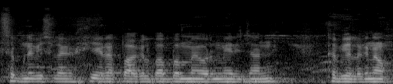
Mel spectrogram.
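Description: A man's voice: medium pitch, completely flat delivery, normal speed, noisy background. A young man, chatting casually as he walks through temple grounds, filming himself on a phone at arm's length. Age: young adult. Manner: chatty, calls viewers brother, narrates as he walks. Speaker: travel vlogger. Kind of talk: casual walking vlog. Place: temple grounds and stairwells, indoors and out. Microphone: phone held at arm's length.

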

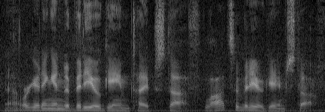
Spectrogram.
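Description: A man's voice: fairly low pitch, vocal fry, a little hiss or hum. A man previewing auction lots in a gallery warehouse, listing items one by one in short bursts while filming on a phone. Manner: brisk item-by-item listing. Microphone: handheld phone camera.

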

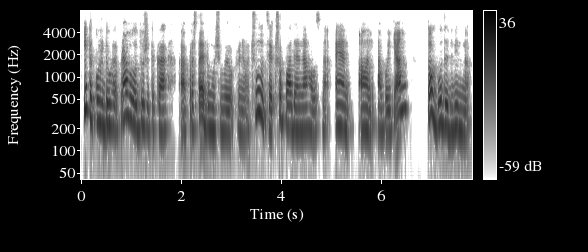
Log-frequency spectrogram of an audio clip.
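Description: A woman teacher explaining spelling rules to students, patient and methodical, pausing on fillers and spelling out letters. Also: medium pitch, lively intonation, vocal fry, dark tone. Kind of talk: spoken grammar lesson. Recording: slightly dull lo-fi audio.

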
